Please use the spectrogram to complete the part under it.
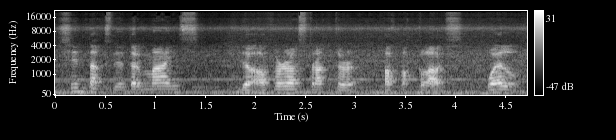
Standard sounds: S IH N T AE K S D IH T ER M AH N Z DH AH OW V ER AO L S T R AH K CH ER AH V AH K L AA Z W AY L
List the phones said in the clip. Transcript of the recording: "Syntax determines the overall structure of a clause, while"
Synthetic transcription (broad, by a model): S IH N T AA K S D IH T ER M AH N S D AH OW P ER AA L S T R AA K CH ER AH F AH K L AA S W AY L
